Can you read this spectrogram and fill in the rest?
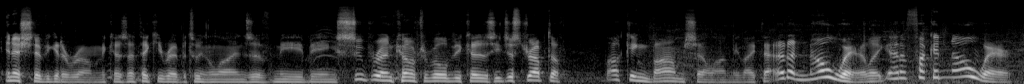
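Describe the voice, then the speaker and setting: A man in his early thirties giving casual, rambling gameplay commentary in an informal, halting, profane, self-deprecating way. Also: mid-range voice, slight background noise. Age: early 30s. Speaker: gaming video creator.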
